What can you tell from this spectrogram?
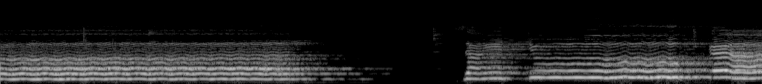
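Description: A man singing solo, unaccompanied, in a traditional Madurese style: one long held note with a wavering vibrato that fades out about three seconds in. After a short silence he starts a new held phrase that steps up in pitch twice.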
